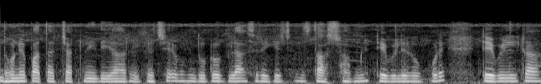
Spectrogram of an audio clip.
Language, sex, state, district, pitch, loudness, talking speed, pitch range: Bengali, male, Odisha, Nuapada, 145 Hz, -18 LUFS, 165 wpm, 135-150 Hz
